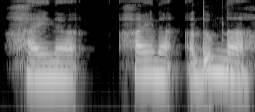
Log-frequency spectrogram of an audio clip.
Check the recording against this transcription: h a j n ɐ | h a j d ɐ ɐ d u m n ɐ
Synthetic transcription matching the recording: h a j n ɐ | h a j n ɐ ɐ d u m n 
